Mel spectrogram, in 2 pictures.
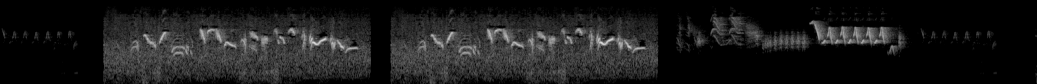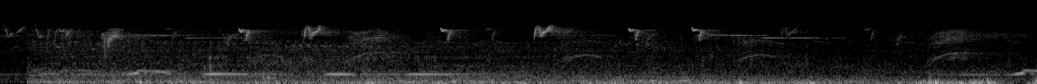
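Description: Songbird singing two bursts of fast, varied warbling trills, then a short buzzy rattling note. After a pause, other birds chirp in short falling notes about once a second over a low wind rumble.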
